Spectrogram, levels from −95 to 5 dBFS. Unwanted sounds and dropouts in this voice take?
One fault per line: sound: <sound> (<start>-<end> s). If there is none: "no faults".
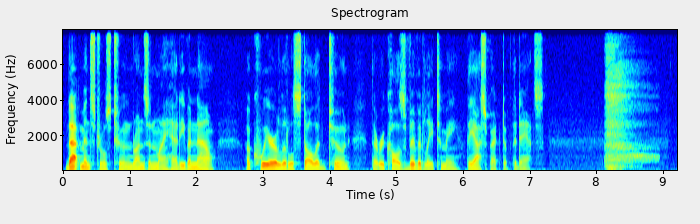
sound: sigh (8.1-9.0 s)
